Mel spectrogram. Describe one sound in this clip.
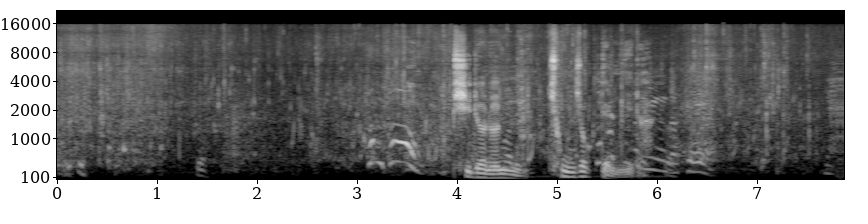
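Water splashes softly as a net is pulled through a shallow stream.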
